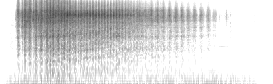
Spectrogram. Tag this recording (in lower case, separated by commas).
music, musical instrument, rattle (instrument), percussion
